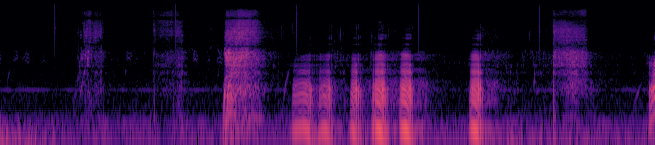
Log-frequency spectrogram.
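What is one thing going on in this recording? A hippo snorts and blows air through its nostrils.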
